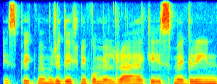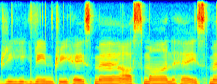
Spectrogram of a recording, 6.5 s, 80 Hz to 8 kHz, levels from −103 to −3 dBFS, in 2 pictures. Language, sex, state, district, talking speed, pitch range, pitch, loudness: Hindi, female, Chandigarh, Chandigarh, 185 wpm, 175-185 Hz, 180 Hz, -21 LUFS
